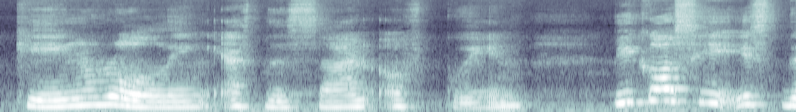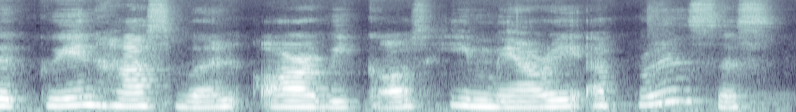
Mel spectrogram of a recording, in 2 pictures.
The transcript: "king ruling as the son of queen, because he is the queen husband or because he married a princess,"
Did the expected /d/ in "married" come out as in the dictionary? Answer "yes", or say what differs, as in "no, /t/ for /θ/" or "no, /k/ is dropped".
no, /d/ is dropped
